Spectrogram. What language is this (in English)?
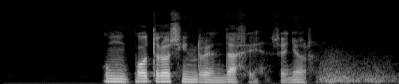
Spanish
